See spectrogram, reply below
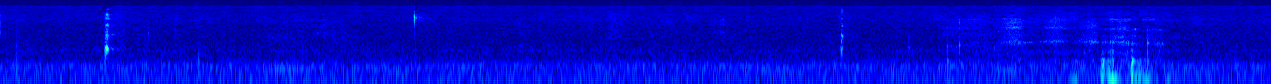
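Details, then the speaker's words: Baby girl's first hiccups: a few brief, sharp catches spaced a second or more apart in a quiet room; infant hiccups. "You got your hiccups? Look at you. Oh, you're so cute. These must be your first hiccups."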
